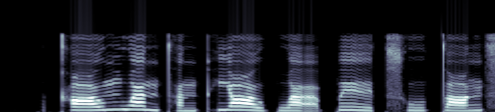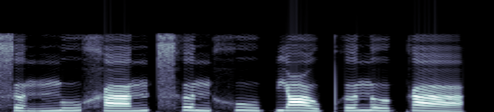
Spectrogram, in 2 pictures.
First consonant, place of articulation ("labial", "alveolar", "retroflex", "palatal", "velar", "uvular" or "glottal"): velar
